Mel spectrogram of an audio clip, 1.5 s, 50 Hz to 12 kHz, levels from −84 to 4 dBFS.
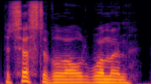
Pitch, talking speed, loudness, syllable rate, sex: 120 Hz, 120 wpm, -15 LUFS, 5.3 syllables/s, male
